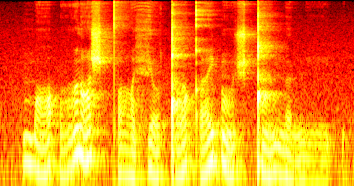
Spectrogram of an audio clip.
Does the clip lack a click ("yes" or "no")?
no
